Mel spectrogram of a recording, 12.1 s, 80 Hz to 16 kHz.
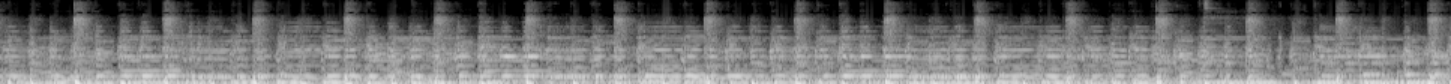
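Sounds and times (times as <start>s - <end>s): bass guitar: 0.0s - 12.0s
drum kit: 0.0s - 12.0s
electric guitar: 0.0s - 12.0s
violin: 0.0s - 12.0s.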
